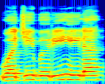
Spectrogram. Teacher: با کو جھٹکے کے ساتھ پڑھیں گے، حروف قلقلہ کا حرف ہے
